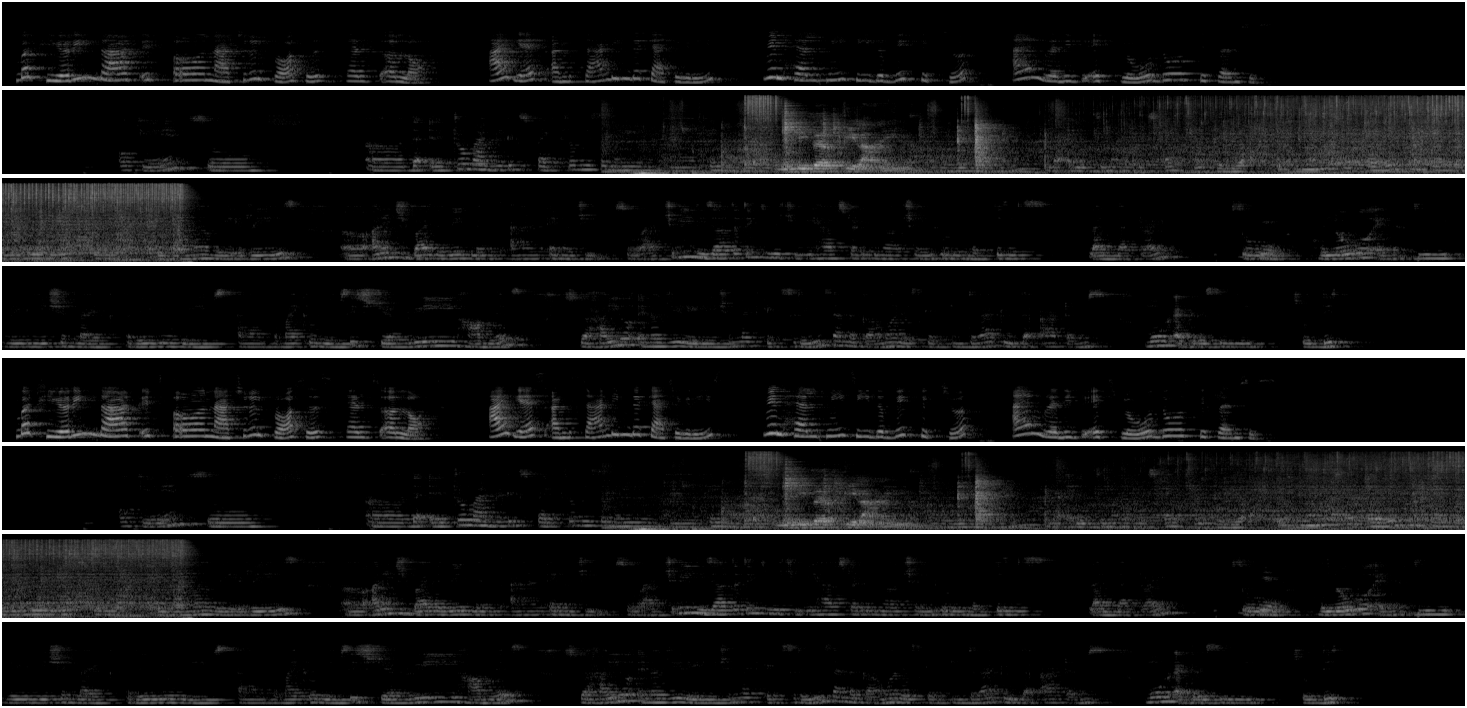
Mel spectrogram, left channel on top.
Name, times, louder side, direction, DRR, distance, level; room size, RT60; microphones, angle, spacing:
voice 1, 0.1-4.3 4.9-7.1 7.6-9.7 10.1-12.6 41.8-42.1, right 4 dB, 30° right, 8 dB, 0.3 m, -42 dB
voice 2, 15.8-17.7 18.3-39.7 40.1-40.9 41.6-56.5 56.8-57.2, equal, 25° left, -2 dB, 2.0 m, -49 dB
sound 1, 20.6-31.1, left 5 dB, 90° left, 1.0 m, -37 dB
17.0 x 5.7 x 2.8 m, 0.67 s
head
